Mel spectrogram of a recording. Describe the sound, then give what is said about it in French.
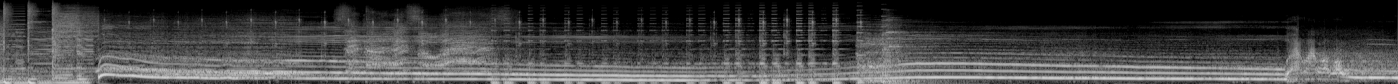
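A wolf howls in one long, loud, sustained tone that rises, then slowly sinks. It swells upward again later, with a brief burst near the end, and a low rhythmic thumping sits underneath through the middle. “C'est bien le loup. Le loup, le loup.”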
